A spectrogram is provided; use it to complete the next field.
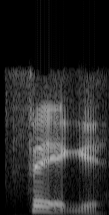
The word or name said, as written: fig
